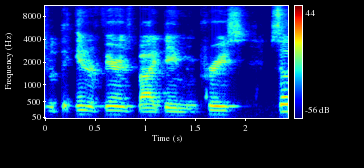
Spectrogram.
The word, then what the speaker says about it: Priest: But right now we have Leon Ruff, Johnny Gargano, and Damian Price in a triple threat match for the NXT North American title. Actually, it's pronounced Priest. Price, you get the idea.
